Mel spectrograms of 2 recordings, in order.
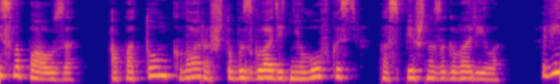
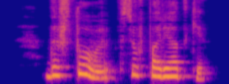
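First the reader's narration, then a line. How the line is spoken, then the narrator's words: Sad. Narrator (Russian): грустно ответила Клара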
